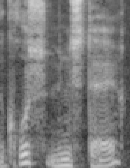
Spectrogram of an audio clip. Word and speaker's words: Großmünster: Une des têtes du clergé est le chapitre de Großmünster, comme ça se prononce, chapitre de chanoines, qui va jouer un rôle essentiel dans le basculement protestant de Zurich.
